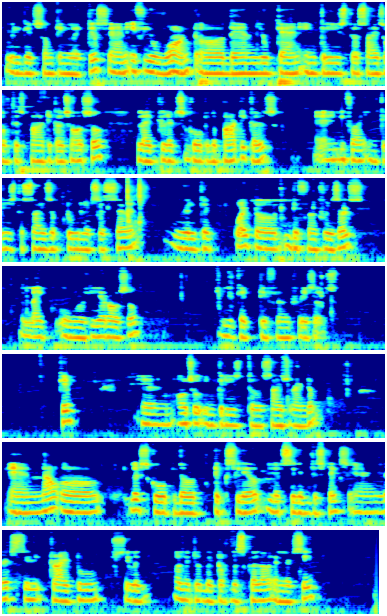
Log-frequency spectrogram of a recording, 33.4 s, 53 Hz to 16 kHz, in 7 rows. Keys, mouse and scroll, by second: 0.7-4.9 scroll up 1, 4.9 scroll down 1, 7.1 click, 8.0-10.3 scroll up 1, 10.3 click, 11.1 Return, 13.0 `, 13.6 `, 14.5 click, 17.1 `, 18.4 `, 26.5-31.6 drag.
